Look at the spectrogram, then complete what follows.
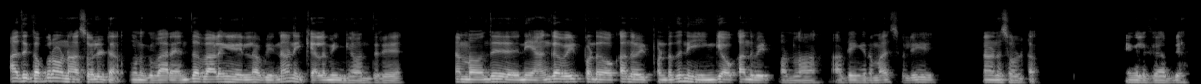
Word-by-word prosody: அதுக்கப்புறம் 145 Hz, 0 st, +3 dB
நான் 115 Hz, -1 st, 0 dB
சொல்லிவிட்டேன். 115 Hz, 0 st, +1 dB
உனக்கு 105 Hz, -1 st, +1 dB
வேறு 100 Hz, 0 st, +2 dB
எந்த 110 Hz, +6 st, +3 dB
வேலையும் 120 Hz, 0 st, +2 dB
இல்லை 110 Hz, +1 st, +1 dB
அப்படி 105 Hz, -1 st, 0 dB
என்றால், 140 Hz, +5 st, 0 dB
நீ -, -, -1 dB
கிளம்பி 105 Hz, +1 st, +3 dB
இங்கே 95 Hz, -1 st, -3 dB
வந்துவிடு. 90 Hz, 0 st, -4 dB, 0.7 s
நம்ம 120 Hz, -1 st, +2 dB
வந்து 130 Hz, +3 st, +2 dB, 0.3 s
நீ 110 Hz, -, +2 dB
அங்கே 130 Hz, +5 st, +3 dB
வெயிட் 135 Hz, +1 st, +1 dB
பண்ற, 120 Hz, -2 st, +1 dB
உட்கார்ந்து 120 Hz, +1 st, +1 dB
வெயிட் 110 Hz, 0 st, -4 dB
பண்றதை 110 Hz, +6 st, 0 dB
நீ -, -, +1 dB
இங்கே 110 Hz, +1 st, +3 dB
உட்கார்ந்து 110 Hz, -1 st, 0 dB
வெயிட் 100 Hz, 0 st, -3 dB
பண்ணலாம் 95 Hz, -1 st, -5 dB, 0.2 s
அப்படி 100 Hz, +1 st, -2 dB
என்கிற 100 Hz, 0 st, -6 dB
மாதிரி 110 Hz, +1 st, -6 dB
சொல்லி 105 Hz, +3 st, -3 dB, 0.7 s
நானும் 105 Hz, -1 st, 0 dB
சொல்லிவிட்டேன். 95 Hz, -2 st, -6 dB, 0.9 s
எங்களுக்கு 100 Hz, -1 st, -2 dB
அப்படியே 100 Hz, +2 st, -5 dB
110 Hz, 180 wpm, -23 LUFS, 100-120 Hz, 0.9 s, அதுக்கப்புறம்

